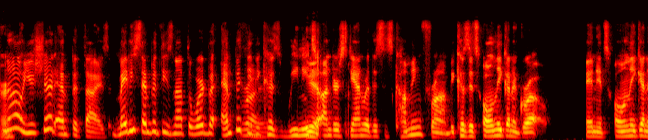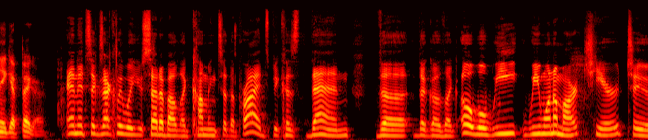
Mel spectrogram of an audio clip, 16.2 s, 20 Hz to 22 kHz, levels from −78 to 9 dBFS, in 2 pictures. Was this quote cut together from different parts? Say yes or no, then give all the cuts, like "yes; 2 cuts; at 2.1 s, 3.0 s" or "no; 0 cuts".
no; 0 cuts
